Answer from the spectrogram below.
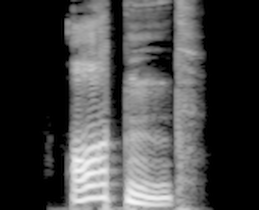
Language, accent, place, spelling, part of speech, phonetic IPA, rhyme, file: German, Germany, Berlin, ortend, verb, [ˈɔʁtn̩t], -ɔʁtn̩t, De-ortend.ogg
- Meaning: present participle of orten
